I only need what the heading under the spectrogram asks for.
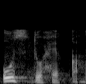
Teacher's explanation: إذا ابتدأنا بكلمة استحق نبدأ بالهمزة مضمومة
